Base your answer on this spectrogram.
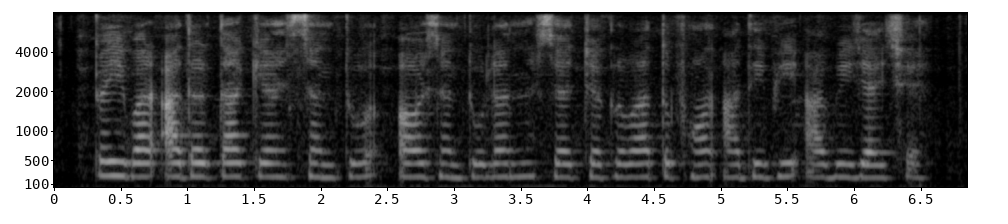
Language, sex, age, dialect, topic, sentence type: Maithili, female, 18-24, Angika, agriculture, statement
